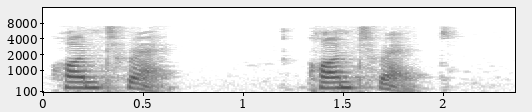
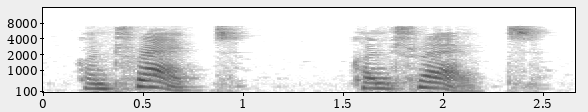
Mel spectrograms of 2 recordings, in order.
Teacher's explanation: for the word used as a noun, the stress is more on the first syllable, contract, contract. Whereas as a verb, the stress is more on the second syllable, contract, contract.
